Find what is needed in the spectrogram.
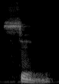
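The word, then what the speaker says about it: שִׂין: with a sh shin the dot over the left indicates that we pronounce it with an s sin shin or sin it's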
